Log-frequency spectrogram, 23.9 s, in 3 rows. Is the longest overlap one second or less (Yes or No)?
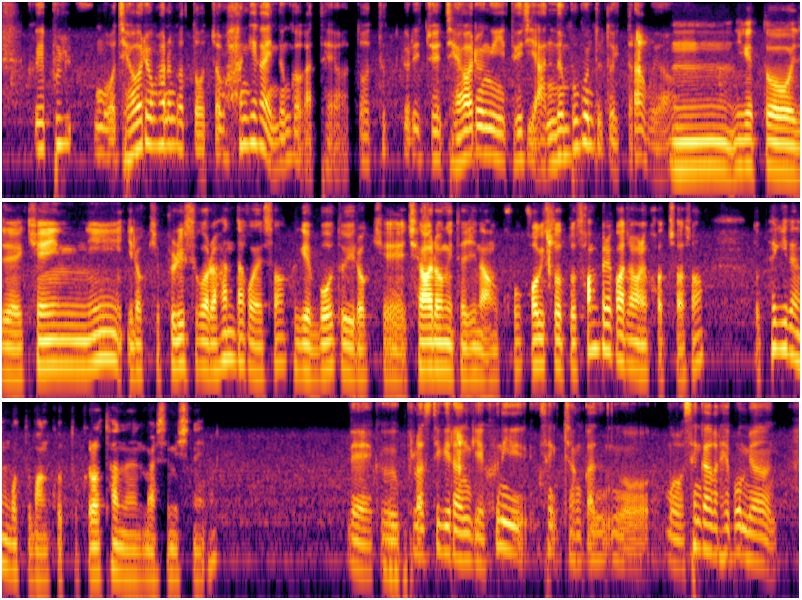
Yes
